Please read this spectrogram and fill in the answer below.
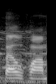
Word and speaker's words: Belvoir: belleville manors and now before anyone starts commenting we know if you're from leicester you pronounce it bieber but we don't agree with that so we're not doing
